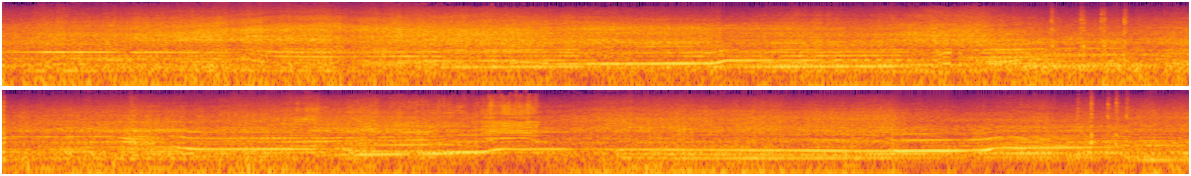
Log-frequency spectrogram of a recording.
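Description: Car engine heard from inside the cabin while cruising on a highway, over steady road and tyre noise. The engine note changes pitch every few seconds as the revs go up and down.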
